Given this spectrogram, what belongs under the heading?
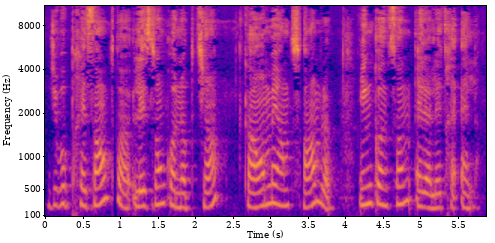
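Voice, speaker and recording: Slow, mellow French woman teaching syllables. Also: a little high. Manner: slow, careful syllable-by-syllable drilling. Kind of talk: reading a phonics lesson.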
